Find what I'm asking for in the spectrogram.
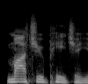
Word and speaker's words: Machu Picchu: Surprise, I'm in Peru and I'm at Machu Picchu. Did I say that right? I'm not cultured. Machu Picchu. Machu Picchu, you're right.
